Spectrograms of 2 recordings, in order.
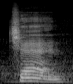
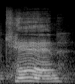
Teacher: the K sound, or the kaf, in Arabic, modern standard Arabic, kaf, it gets pronounced with a CH sound in Iraqi Arabic, in the Iraqi dialect.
